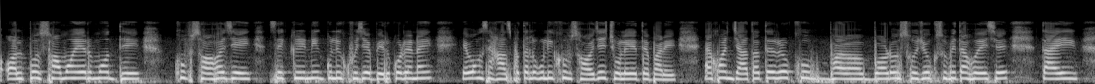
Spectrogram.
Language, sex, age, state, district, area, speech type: Bengali, female, 30-45, West Bengal, Nadia, urban, spontaneous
